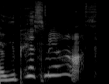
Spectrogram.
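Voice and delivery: high mock accusing; upset retort. To her boyfriend, mock accusing. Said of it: "And I go".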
